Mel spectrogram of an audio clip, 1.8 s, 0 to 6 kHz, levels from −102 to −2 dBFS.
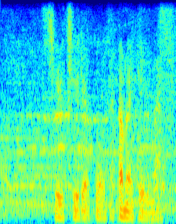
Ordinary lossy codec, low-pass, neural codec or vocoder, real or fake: Opus, 16 kbps; 5.4 kHz; codec, 44.1 kHz, 7.8 kbps, Pupu-Codec; fake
